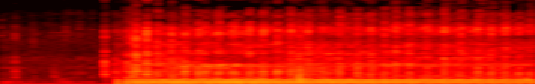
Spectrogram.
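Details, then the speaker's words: Mantis tiller two-stroke after shattered-piston replacement and carburetor cleaning, idle set lower: catches at once and settles into a steady crisp buzz; normal start and run. "Took a minute, but I think I got the high and low speed screws adjusted just about as good as I can get them. And this thing's really moving from dirt. I'm really pleased with this."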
